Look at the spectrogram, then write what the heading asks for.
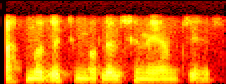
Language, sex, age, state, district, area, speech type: Kashmiri, male, 30-45, Jammu and Kashmir, Kupwara, rural, conversation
